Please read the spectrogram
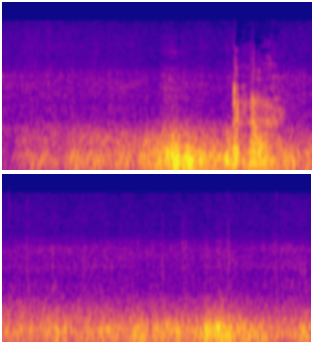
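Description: Thunder rumbling over steady rain, swelling about two seconds in with a sharp crack near three seconds, then rolling on with a second swell near the end.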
